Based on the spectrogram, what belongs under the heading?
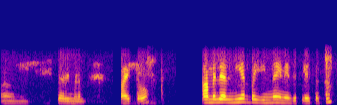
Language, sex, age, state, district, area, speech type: Kannada, female, 30-45, Karnataka, Bangalore Rural, rural, conversation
